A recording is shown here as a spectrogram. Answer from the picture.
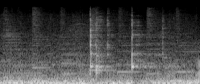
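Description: Background music with a steady low bed. A metal spoon clinks twice against a glass serving plate about a second in, each clink ringing briefly.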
